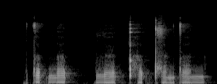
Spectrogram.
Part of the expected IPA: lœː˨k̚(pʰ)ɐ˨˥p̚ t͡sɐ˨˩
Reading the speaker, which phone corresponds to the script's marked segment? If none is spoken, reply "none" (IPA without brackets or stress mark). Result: pʰ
